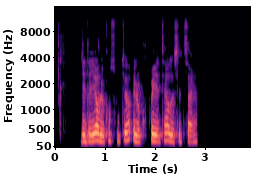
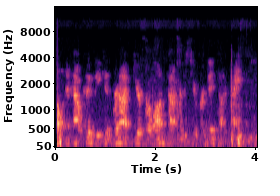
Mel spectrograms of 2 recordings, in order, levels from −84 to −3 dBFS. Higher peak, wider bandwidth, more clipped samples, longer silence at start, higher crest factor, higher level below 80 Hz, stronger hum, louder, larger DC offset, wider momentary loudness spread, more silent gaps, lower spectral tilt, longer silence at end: about the same, -8 dBFS vs -6 dBFS; about the same, 11 kHz vs 11.5 kHz; neither; about the same, 0.1 s vs 0.05 s; about the same, 18 dB vs 18 dB; second, -76 dBFS vs -50 dBFS; neither; about the same, -25 LUFS vs -25 LUFS; neither; about the same, 11 LU vs 13 LU; first, 0.40-0.44 s vs none; about the same, -7 dB/octave vs -7.5 dB/octave; first, 1.05 s vs 0 s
